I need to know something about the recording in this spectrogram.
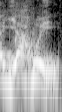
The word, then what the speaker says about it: Yahweh: yih dan bukan Yoh huruf waau he dibaca we dengan huruf he akhir Tidak kedengaran contohnya dalam Kitab Keluaran 34 ayat yang ke-14 yang berbunyi kilotistakaw Le l Akir ki yahwe kanasmo l kanahu perhatikan huruf wau dan he di situ terbaca W dengan huruf ha akhir Tidak kedengaran jadi Yod he ww he itu jika dibaca bunyinya yahwe dengan huruf he di belakang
